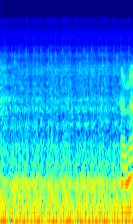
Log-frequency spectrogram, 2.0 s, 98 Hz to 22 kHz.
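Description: Yamaha XV250 Virago's air-cooled V-twin idling steadily, run up to temperature to heat-set freshly wrapped exhaust header pipes.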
